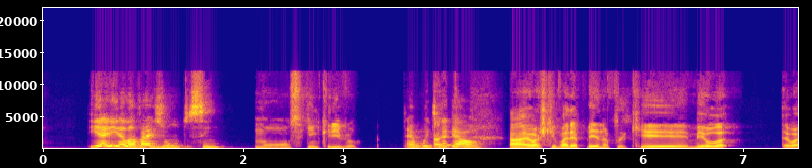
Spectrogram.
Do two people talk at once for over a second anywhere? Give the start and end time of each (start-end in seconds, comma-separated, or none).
none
